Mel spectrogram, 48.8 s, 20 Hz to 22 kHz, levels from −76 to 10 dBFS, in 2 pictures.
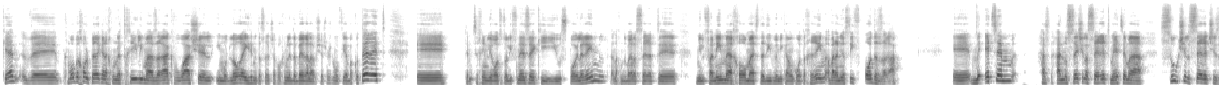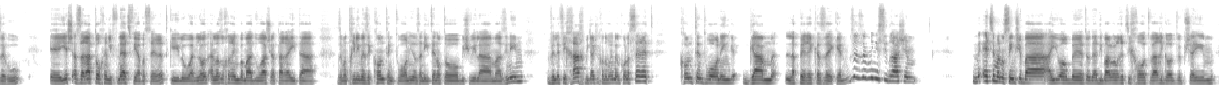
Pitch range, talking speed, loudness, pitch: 125-165 Hz, 140 wpm, -26 LUFS, 140 Hz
